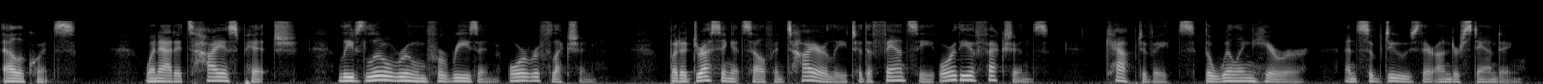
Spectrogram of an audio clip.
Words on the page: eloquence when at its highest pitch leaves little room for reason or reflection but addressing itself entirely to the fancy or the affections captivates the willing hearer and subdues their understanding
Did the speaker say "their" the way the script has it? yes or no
yes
